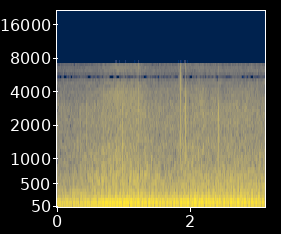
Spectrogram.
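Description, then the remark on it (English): An airplane engine drones steadily as the plane prepares to take off, a loud, low, throbbing rumble that swells over the first half-second and then holds constant, with no voices. “Jungle Jim and Shanghai Lil are standing near Bhutan's hut watching a plane that is about to take off.”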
